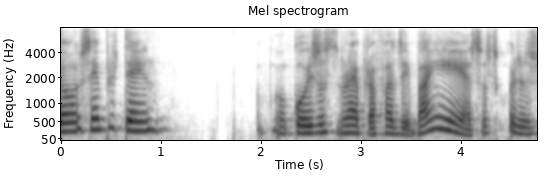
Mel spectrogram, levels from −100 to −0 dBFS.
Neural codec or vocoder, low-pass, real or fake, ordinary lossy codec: codec, 16 kHz, 4.8 kbps, FACodec; none; fake; none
